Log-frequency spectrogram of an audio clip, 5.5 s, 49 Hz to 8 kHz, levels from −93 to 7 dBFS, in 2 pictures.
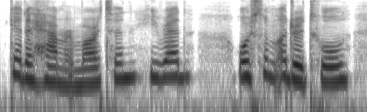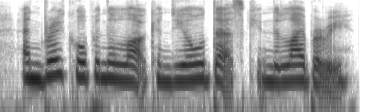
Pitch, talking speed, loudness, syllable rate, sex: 215 Hz, 240 wpm, -18 LUFS, 5.9 syllables/s, female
